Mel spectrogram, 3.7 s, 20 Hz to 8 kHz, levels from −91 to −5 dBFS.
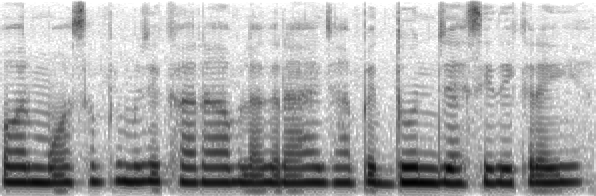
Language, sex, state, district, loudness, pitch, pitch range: Hindi, female, Uttar Pradesh, Lalitpur, -15 LUFS, 230 Hz, 230-235 Hz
